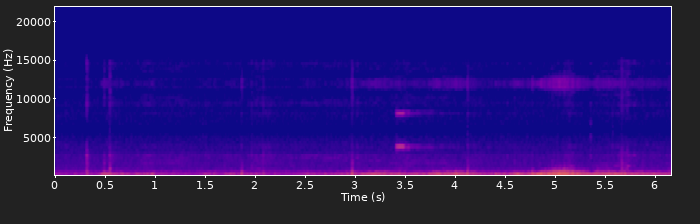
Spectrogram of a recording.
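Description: Wind buffeting an outdoor microphone as a low, irregular rumble that builds to a strong gust about five seconds in and then eases. A couple of faint knocks come in the first second.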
